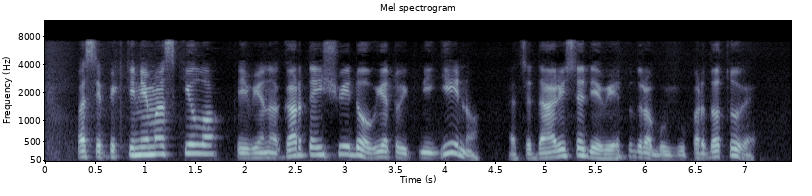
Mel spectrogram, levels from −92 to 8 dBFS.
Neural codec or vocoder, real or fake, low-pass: codec, 16 kHz, 0.9 kbps, LongCat-Audio-Codec; fake; 7.2 kHz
